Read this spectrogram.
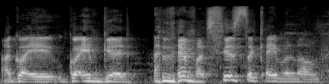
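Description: A middle-aged man with an East London accent, telling lively stories as a podcast guest, full of "you know what I mean". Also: mid-range voice, normal speed, slight background noise. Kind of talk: casual storytelling.

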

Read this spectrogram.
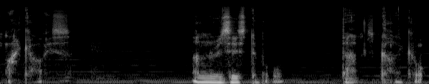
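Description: A man giving soft, hushed ASMR gameplay commentary in a relaxed, unhurried manner. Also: low voice, creaky, soft background music. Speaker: gaming streamer, host.

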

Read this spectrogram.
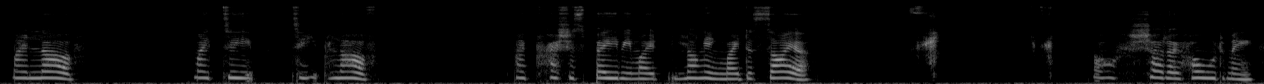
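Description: A woman playing a possessive, desperate female dragon in an intimate roleplay audio drama, with a breathy voice that swings between tender and frantic. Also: high-pitched, fairly bright tone, exaggerated voice. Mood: yearning.

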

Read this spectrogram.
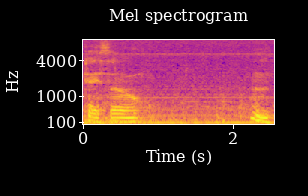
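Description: A man's voice: fairly low pitch, fairly even intonation, drawn-out words, noisy background. A man improvising in-character commentary as he plays a video game, hesitant and musing. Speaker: gamer playing in character. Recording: voice-over with game music behind. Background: video game music.

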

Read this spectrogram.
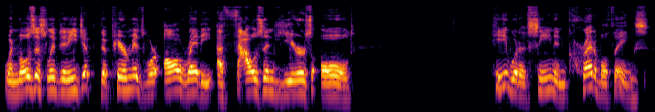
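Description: A man's voice: a little high, slow, a little mellow. An older man leads a scripture lesson at his desk, speaking earnestly into a webcam. He leans into quoted lines with rising emphasis, his voice plain and close. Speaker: gospel study teacher. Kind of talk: scripture lesson over slides.

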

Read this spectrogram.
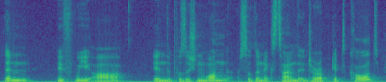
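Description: A man's voice: medium pitch, unhurried, gravelly, dark tone. A man giving an informal, matter-of-fact tutorial walkthrough of program code. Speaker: tutorial presenter.

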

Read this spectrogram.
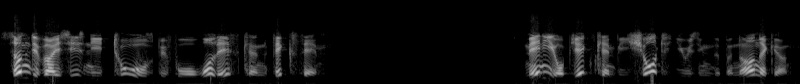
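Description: A man's voice: on the high side, big pitch swings, a little slow, a bit bright, no room sound, low-quality recording. A man reading scripted help instructions for a video game tutorial aloud. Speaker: game developer recording placeholder help lines.

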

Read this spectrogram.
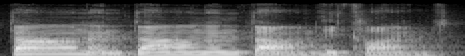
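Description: A man reading a children's picture book aloud in a deliberate, expressive storytelling manner. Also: a little high. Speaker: storybook reader and author.

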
